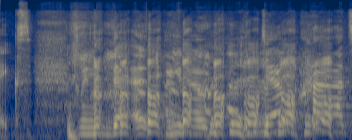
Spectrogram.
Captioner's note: laughter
